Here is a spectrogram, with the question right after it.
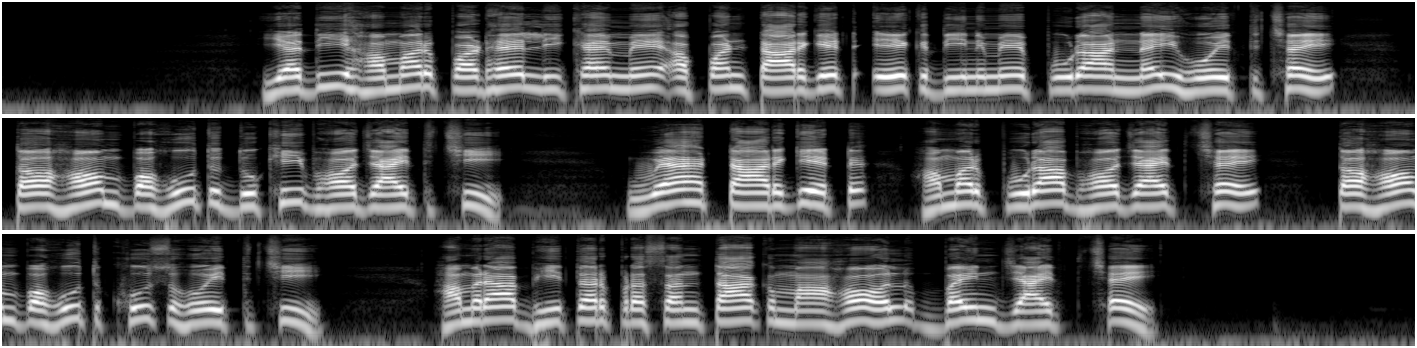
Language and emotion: Maithili, neutral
